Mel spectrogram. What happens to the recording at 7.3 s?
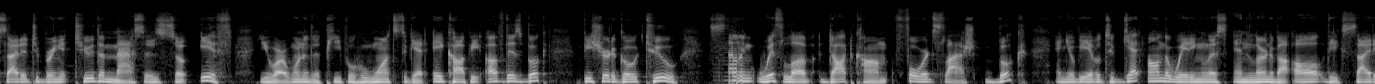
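At 7.3 s the speech turns into robotic sound from repeated short buffers. It runs from 7.14 to 7.43 s. The voice becomes a rigid, metallic buzz pinned at 188 Hz, loosely tracking the speech. The likely cause is audio arriving too slowly, so playback loops the last fragment instead. A 188 Hz buzz points to a fragment of about 5.3 ms. Most of that stretch, around two thirds or more, is repeats rather than new audio.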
